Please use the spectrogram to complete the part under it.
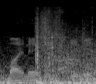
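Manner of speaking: flat monotone voice. Showing how Kimi always talks: monotone Kimi impression. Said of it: "He talks like this all the time".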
